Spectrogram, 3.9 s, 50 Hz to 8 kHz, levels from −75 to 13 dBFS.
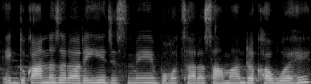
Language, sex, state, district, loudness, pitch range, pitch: Hindi, female, Madhya Pradesh, Bhopal, -18 LUFS, 210-220 Hz, 215 Hz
